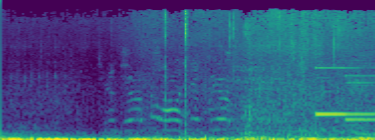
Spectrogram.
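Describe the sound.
Low rumbling interior noise of a shuttle bus parked at a quarantine hotel in China with its engine cut, and faint murmuring voices of waiting passengers. Near the end a steady electronic seatbelt reminder tone sounds on repeat and holds on.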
